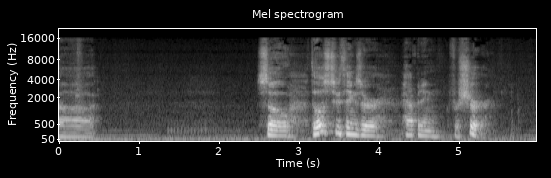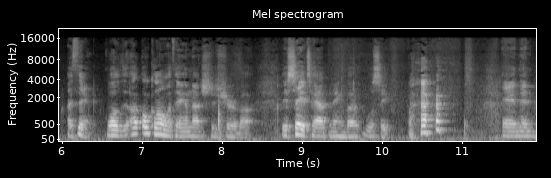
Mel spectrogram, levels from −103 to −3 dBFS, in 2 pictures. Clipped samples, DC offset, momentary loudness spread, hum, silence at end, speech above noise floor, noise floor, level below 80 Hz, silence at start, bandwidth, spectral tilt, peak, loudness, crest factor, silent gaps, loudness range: under 0.1%; under 0.1%; 16 LU; none; 0 s; 28 dB; -55 dBFS; -56 dBFS; 0 s; 16 kHz; -5 dB/octave; -8 dBFS; -28 LUFS; 22 dB; none; 3 LU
